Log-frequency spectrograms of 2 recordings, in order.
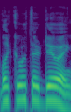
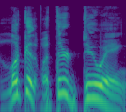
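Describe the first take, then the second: First: It is said in a flat, shrugging tone. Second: It is said in a shocked, alarmed tone. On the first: This behavior is ordinary business. "It's like, yeah" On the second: This behavior is outrageous. "The tone of the Verge article is like, "Oh my God"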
